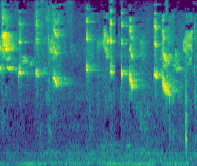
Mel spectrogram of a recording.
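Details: A green-winged saltator gives whistled song, meant to warm up silent birds of its kind: short clear notes in quick bursts with a couple of downslurred phrases, over faint background noise.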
